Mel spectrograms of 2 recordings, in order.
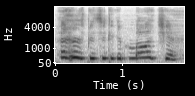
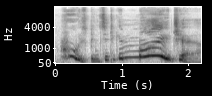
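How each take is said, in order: First: It is said in a tiny little voice. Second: It is said in a mellow, medium voice.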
